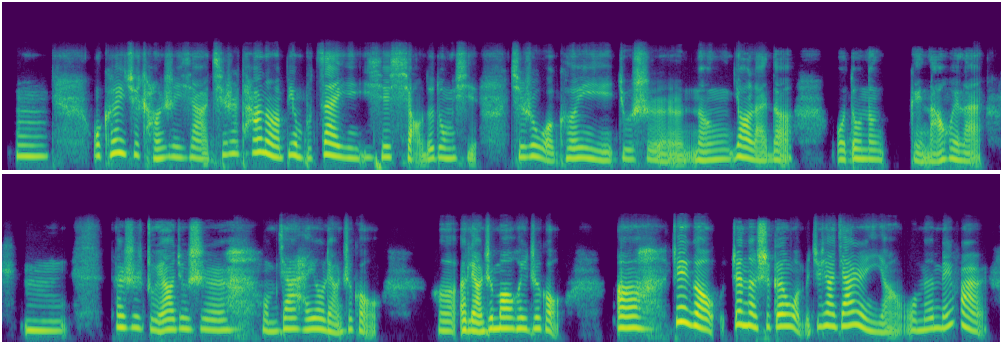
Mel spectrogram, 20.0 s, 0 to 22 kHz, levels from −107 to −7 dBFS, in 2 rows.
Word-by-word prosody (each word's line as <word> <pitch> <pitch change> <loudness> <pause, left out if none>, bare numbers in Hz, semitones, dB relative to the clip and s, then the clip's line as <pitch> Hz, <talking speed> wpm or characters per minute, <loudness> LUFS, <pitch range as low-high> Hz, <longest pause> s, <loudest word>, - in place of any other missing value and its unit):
嗯， 235 0 -4 0.4
我 250 - -1
可 295 +4 +1
以 300 - +3
去 270 -2 -2
尝 195 -3 -1
试 225 +1 -4
一 215 - -5
下。 210 -1 -2
其 270 - -6
实 290 +1 -2
他 310 +2 +3
呢， 275 -8 +4
并 240 +2 -2
不 205 - -9
在 265 +5 +4
意 225 -2 -1
一 215 +2 -10
些 225 +1 -4
小 - - -3
的 195 - -4
东 205 -1 -4
西。 - - -8 0.3
其 225 - -4
实 240 - -1
我 195 -9 -1
可 200 +7 -4
以， 190 -6 -3
就 190 -2 -7
是 85 - -3
能 175 +2 -4
要 220 -3 +3
来 - - -2
的， - - -3 0.4
我 180 0 -4
都 195 +3 -1
能 185 -2 -5 0.2
给 155 - -6
拿 - - -2
回 185 -1 -3
来， 155 -2 -3 0.4
嗯， 195 -1 -5 0.5
但 260 -1 +1
是 250 -1 -2
主 215 -5 -6
要 210 +4 +4
就 230 0 -3
是 210 -1 0 0.4
我 195 - -4
们 180 - -5
家 230 +3 +2
还 220 -1 -1
有 225 -1 +2
2 175 -3 -2
只 210 +4 -4
狗 - - -5 0.5
和， 190 -1 -3
呃， 200 - +2
2 190 -3 +6
只 225 - +4
猫， 235 0 +6
和 235 - +2
1 230 - +1
只 235 +2 -1
狗。 200 -3 -2 0.5
啊， 250 -1 +4
这 370 -2 +7
个 250 -7 +8 0.2
真 315 -1 +5
的 280 -3 +5
是 265 - +5
跟 275 +1 +5
我 255 - +1
们 - - -10
就 270 - -5
像 285 -1 +4
家 285 +2 +5
人 265 -9 +2
一 180 - -6
样， 165 - -5
我 205 - -6
们 215 +4 -3
没 245 +5 -1
法 350 - +1
儿 - - -5
220 Hz, 245 characters per minute, -22 LUFS, 195-250 Hz, 0.5 s, 个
